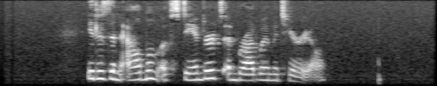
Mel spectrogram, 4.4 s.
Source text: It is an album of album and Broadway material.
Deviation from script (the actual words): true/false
true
